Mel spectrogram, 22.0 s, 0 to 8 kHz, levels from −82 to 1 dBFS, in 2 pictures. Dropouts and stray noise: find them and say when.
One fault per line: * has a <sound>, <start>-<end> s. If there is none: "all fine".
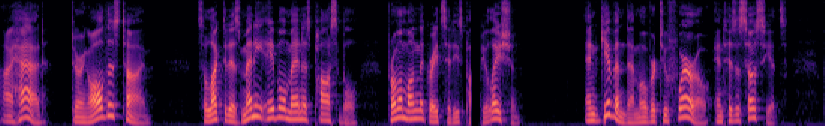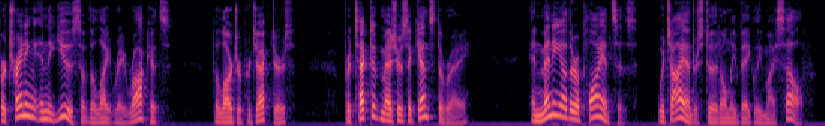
* has a dropout, 6.3-6.4 s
